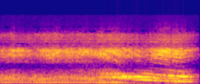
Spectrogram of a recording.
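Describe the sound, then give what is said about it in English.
Steady engine drone of a Beechcraft aircraft taking off, loud and continuous with a rough, throbbing tone and no break over the short stretch. “Hop and Temple rush over to the waiting Beechcraft and, after a quick conference with Tank, climb in and take off.”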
